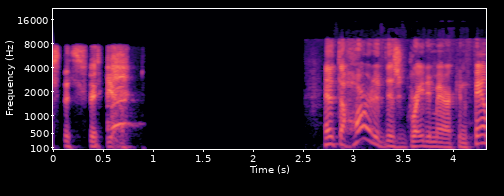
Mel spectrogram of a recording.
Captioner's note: laugh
